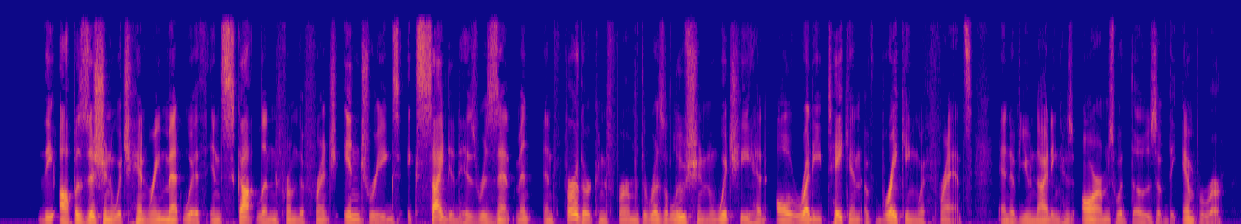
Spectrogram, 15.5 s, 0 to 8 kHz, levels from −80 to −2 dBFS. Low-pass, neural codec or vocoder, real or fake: 7.2 kHz; none; real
